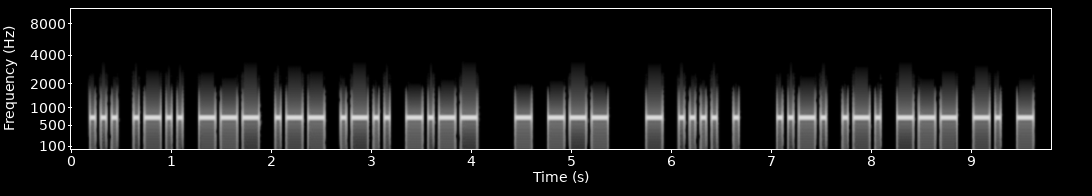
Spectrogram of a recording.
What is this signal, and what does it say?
Morse code, heard as a keyed tone, about 22 wpm, 700 Hz. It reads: SLOWLY TO THE FRONT
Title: Sentences from Top 1400 Words 22wpm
